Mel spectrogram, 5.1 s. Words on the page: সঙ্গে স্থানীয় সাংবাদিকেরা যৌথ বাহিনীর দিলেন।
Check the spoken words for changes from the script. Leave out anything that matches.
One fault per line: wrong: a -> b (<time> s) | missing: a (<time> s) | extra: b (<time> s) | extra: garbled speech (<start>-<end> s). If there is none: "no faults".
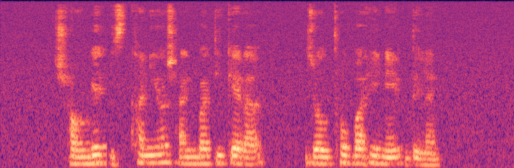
no faults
